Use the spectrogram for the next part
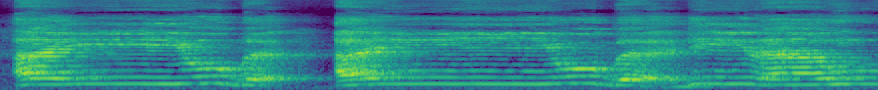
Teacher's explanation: Ayyubadilahu, huruf ya-nya dibaca tipis, dhammah 1 harokat. Huruf ba-nya dibaca sukun tipis dan wajib untuk diqalqalakan atau dipantulkan.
